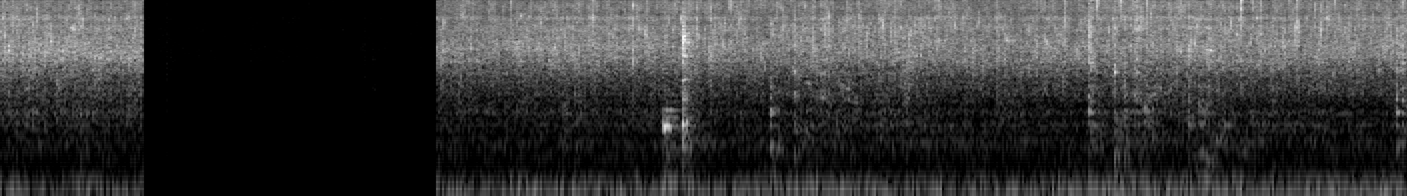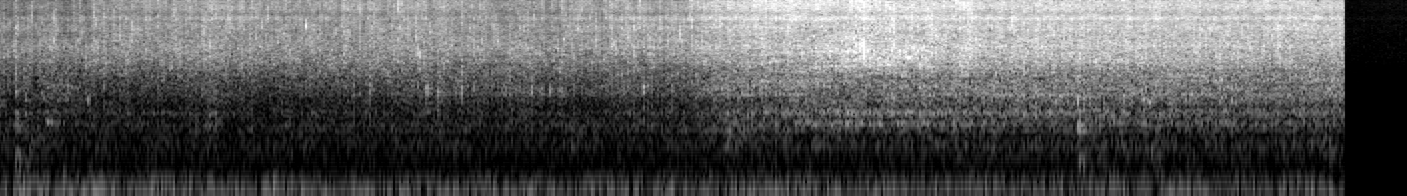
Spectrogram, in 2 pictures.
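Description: Meat sizzles in butter or oil in a pan as a pork-chop substitute, a steady crackling hiss with faint pops that grows louder toward the end after a brief silent gap.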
